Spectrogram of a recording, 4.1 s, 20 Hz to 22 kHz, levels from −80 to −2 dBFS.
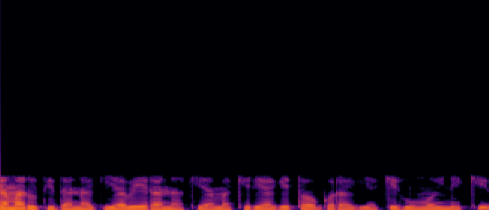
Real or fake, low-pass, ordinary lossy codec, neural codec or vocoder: real; 3.6 kHz; none; none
